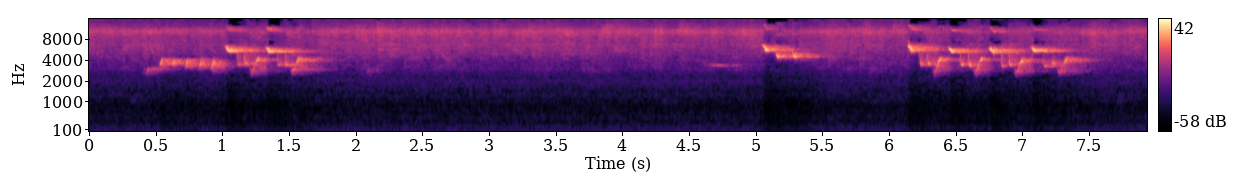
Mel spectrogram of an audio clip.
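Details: Corsican goldfinch, one year old, singing three bouts of fast tinkling twitters, each a cluster of high descending chirps separated by quiet pauses.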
